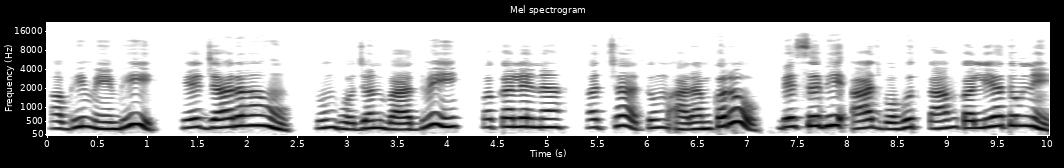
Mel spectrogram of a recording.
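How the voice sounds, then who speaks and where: A woman's voice: high-pitched, takes it slowly, hardly any pauses, darkish tone. A woman voicing a simple, fretful village husband who fusses over his wife and repeats himself when alarmed. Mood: coaxing.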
